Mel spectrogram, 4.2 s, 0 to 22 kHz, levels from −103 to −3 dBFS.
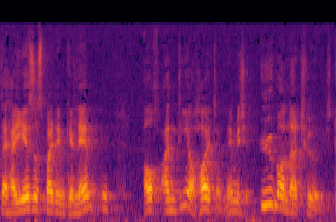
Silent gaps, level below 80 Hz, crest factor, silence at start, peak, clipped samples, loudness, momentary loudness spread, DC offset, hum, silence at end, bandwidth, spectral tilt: none; -68 dBFS; 16 dB; 0 s; -14 dBFS; under 0.1%; -31 LUFS; 12 LU; under 0.1%; none; 0.1 s; 15 kHz; -5 dB/octave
